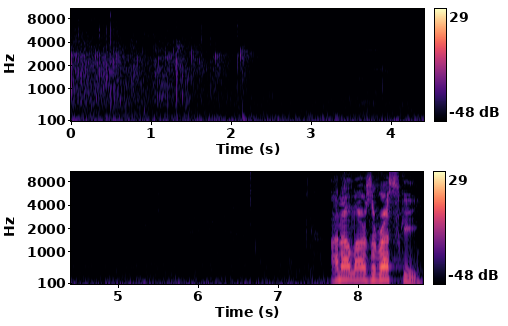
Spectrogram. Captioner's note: applause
